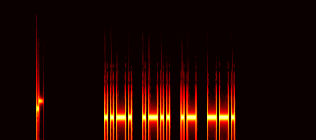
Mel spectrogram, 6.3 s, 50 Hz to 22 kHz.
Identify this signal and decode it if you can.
Morse code, heard as a keyed tone, about 20 wpm, 700 Hz. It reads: FLAG
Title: 258 Lesson 42c - Words 16-20wpm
